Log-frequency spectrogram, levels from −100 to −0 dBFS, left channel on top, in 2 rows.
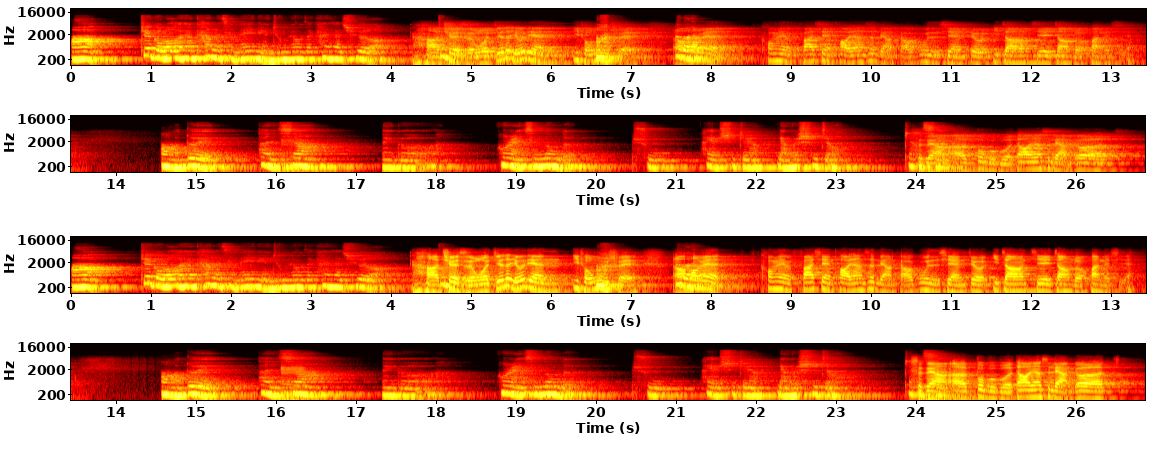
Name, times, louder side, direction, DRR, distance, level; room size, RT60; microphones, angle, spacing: voice 1, 0.0-0.4 0.9-3.9 4.6-4.7 6.6-6.8 7.6-7.9 14.6-15.3 15.8-16.5 17.3-18.1 18.8-19.8 20.5-20.9 21.3-23.1 23.9-24.4, left 1 dB, 20° left, 4 dB, 0.8 m, -24 dB
voice 2, 4.3-8.1 8.6-13.3 16.1-16.4 23.9-26.4, right 5 dB, 75° right, 11 dB, 0.5 m, -26 dB
14.0 x 4.9 x 4.3 m, 1.5 s
head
